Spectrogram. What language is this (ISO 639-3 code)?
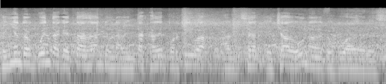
spa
